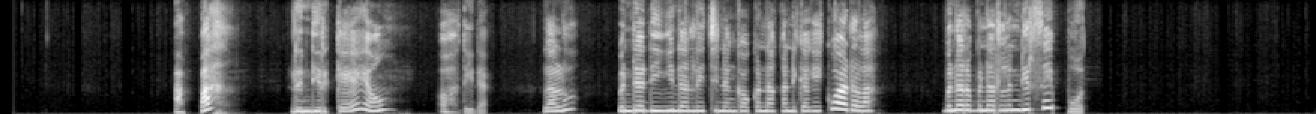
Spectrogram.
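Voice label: character Indonesian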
